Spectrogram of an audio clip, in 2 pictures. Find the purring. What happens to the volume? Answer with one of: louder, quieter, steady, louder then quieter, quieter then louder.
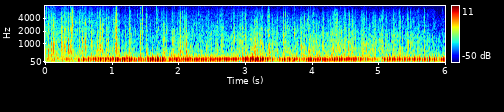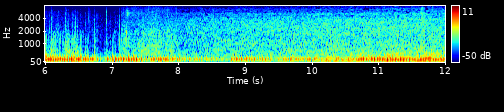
quieter.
